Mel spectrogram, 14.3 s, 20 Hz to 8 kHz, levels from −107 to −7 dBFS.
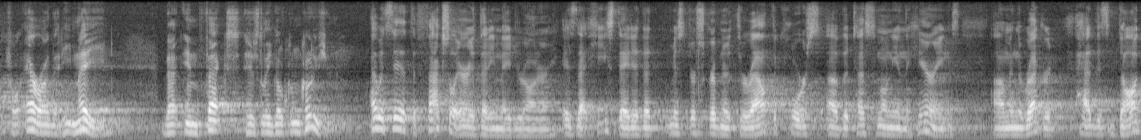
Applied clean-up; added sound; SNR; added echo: none; none; none; none.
